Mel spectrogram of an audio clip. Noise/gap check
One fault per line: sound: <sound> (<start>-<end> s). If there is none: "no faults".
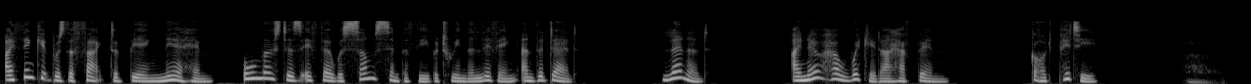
sound: breath (11.8-12.3 s)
